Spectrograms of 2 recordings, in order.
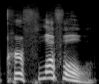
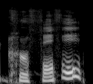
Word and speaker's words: kerfuffle: So there was a little kerfluffle, and I pronounce it that way because it was brought to my attention that I've been saying it wrong, and it's apparently kerfuffle? No way. Yeah, Mary brought it to my attention that I've been saying kerfluffle, which is incorrect, for 7 years now,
